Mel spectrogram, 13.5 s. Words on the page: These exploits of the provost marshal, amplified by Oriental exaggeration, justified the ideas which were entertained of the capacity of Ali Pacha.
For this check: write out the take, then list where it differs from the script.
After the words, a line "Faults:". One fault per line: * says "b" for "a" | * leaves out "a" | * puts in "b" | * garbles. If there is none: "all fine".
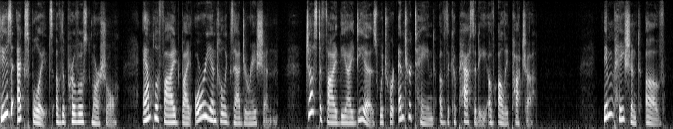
These exploits of the provost marshal, amplified by Oriental exaggeration, justified the ideas which were entertained of the capacity of Ali Pacha. Impatient of
Faults:
* puts in "Impatient of"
